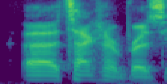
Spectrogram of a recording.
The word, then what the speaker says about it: TechnoBris: Is that how you pronounce Hello? it? TechnoBris, yeah.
